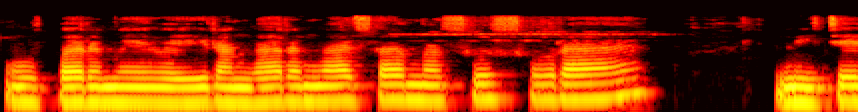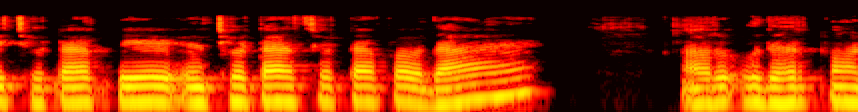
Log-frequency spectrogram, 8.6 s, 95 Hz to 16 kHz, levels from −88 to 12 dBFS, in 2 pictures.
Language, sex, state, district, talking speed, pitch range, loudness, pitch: Hindi, female, Bihar, Bhagalpur, 135 wpm, 150-170 Hz, -17 LUFS, 155 Hz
